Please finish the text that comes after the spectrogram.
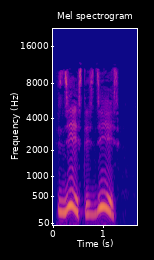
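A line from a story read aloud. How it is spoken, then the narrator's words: Young beaver grumbling reply. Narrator (Russian): проворчал в ответ бобренок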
